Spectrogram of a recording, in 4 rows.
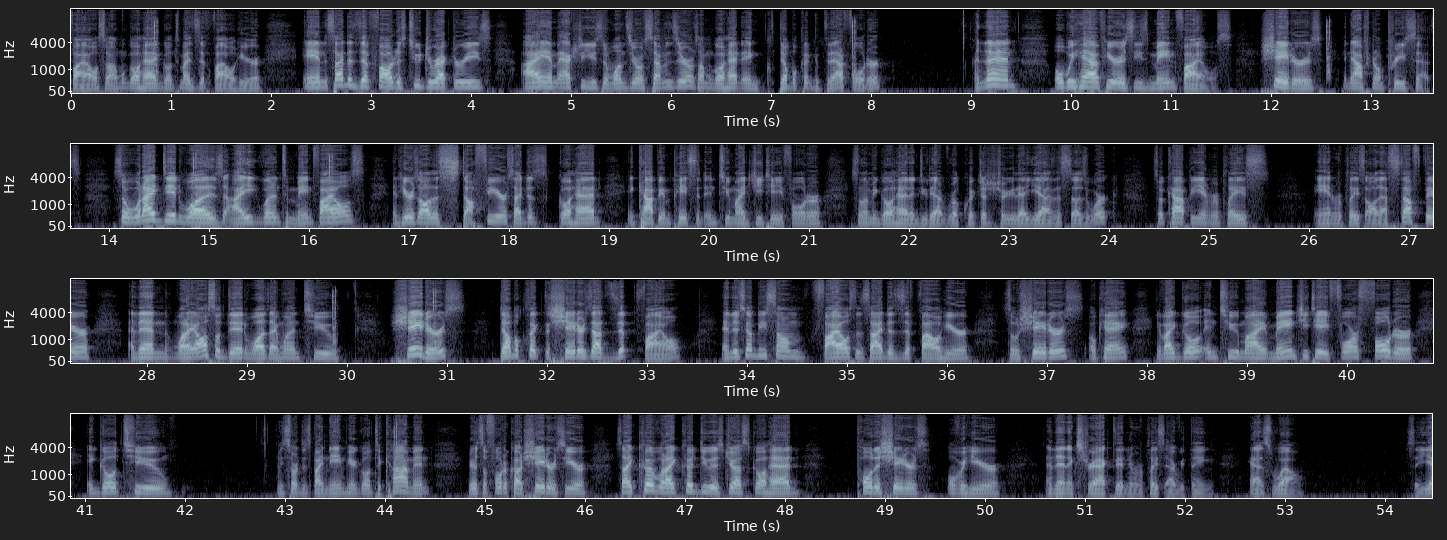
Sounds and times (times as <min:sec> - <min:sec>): Speech: 0:00.0 - 0:08.2, 0:09.0 - 0:42.0, 0:42.8 - 0:53.2, 0:54.2 - 0:54.4.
